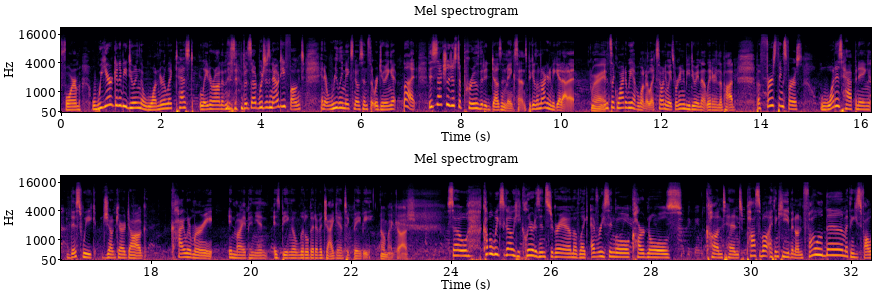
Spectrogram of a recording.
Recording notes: LIVE from the 2022 NFL Scouting Combine in Indianapolis right in the middle of all the action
